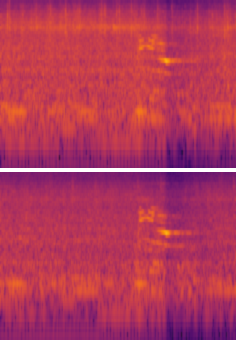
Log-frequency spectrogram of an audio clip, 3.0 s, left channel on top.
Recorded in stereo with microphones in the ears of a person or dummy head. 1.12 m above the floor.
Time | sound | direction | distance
1.7 | a cat meowing | 5° right (ahead or behind) | 1.2 m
